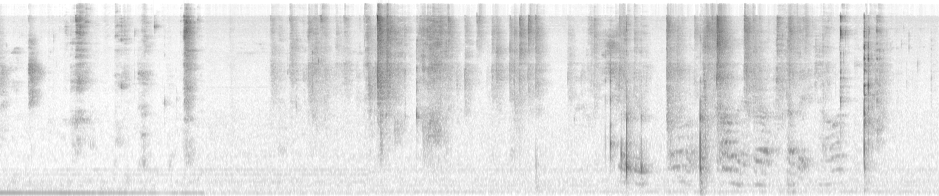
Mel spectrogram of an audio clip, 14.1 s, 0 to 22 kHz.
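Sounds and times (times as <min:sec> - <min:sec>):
low hum: 0:00.0 - 0:04.0.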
